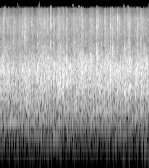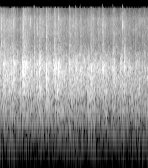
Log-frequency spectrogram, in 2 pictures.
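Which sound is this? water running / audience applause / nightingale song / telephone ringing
audience applause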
